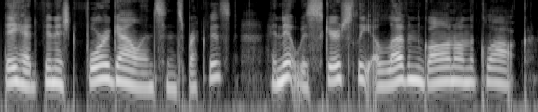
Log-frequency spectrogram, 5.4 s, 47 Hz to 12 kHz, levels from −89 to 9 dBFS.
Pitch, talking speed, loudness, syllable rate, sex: 205 Hz, 180 wpm, -16 LUFS, 5.3 syllables/s, female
